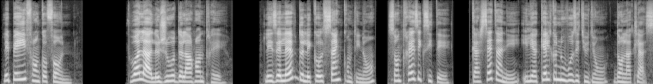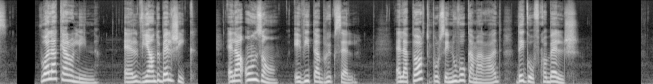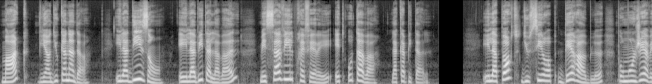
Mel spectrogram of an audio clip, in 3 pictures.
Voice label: French

